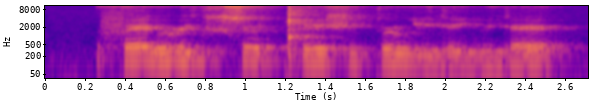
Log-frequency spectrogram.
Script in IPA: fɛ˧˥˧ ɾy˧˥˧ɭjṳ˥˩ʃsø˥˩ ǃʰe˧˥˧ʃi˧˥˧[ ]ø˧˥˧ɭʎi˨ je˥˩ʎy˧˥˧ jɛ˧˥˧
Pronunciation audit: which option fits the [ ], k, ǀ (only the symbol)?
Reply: k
